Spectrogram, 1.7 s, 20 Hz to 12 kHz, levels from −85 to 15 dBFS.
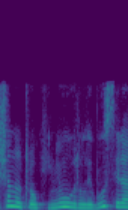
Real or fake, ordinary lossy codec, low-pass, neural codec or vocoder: fake; AAC, 32 kbps; 7.2 kHz; codec, 16 kHz, 0.9 kbps, LongCat-Audio-Codec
